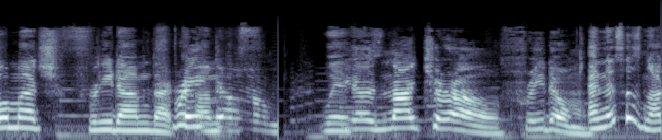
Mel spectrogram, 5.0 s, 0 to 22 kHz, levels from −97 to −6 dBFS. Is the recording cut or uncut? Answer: uncut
